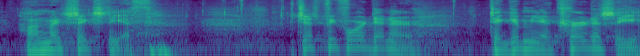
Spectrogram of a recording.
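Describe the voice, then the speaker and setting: Amid noticeable background noise and audible room echo, a man with a Canadian accent talks at a moderate pace. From Hamilton, Ontario, Canada. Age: 60s. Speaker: tenant advocate delegate. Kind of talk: public testimony to city council. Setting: city council committee meeting.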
